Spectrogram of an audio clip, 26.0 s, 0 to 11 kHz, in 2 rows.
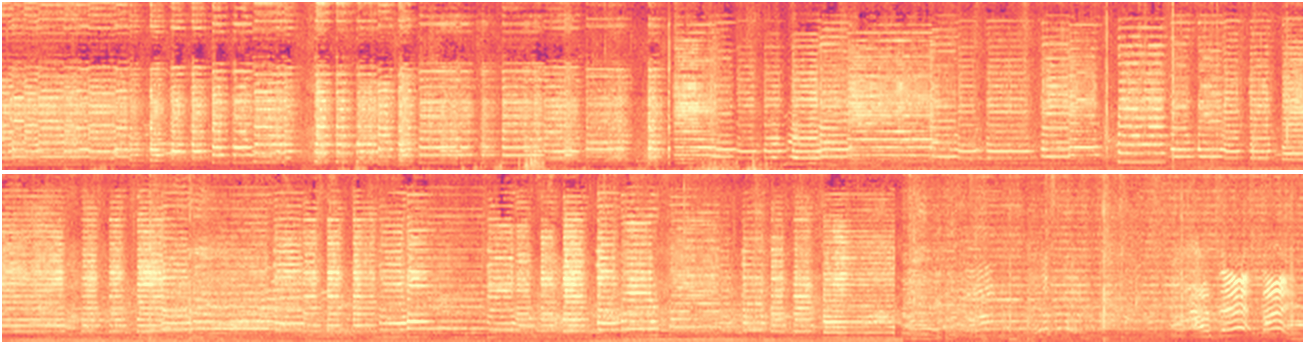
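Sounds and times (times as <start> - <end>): bus horn playing a melody: 0.0 - 26.0.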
